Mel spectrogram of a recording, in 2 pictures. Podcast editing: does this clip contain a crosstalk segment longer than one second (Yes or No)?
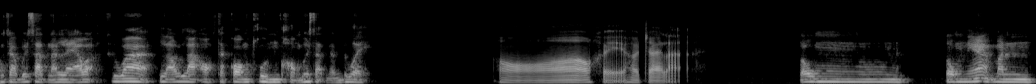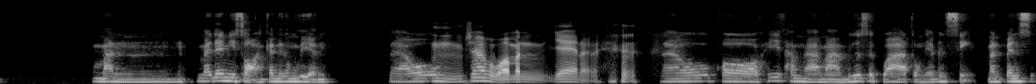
No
